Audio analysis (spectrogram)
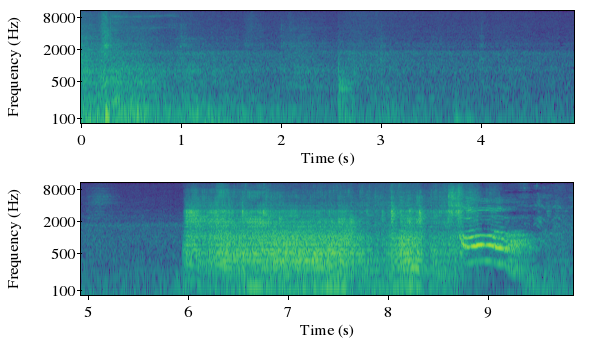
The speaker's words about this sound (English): This one's called, what did I call it? Pool Fart.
